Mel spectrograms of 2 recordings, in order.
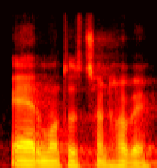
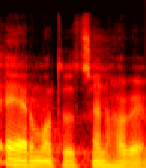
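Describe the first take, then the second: No difference in how they are said.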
